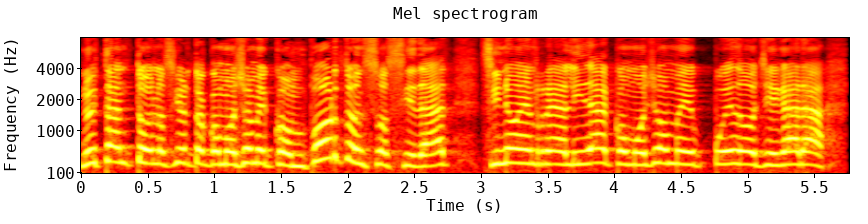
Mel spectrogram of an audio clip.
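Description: A man preaching a sermon to a church congregation, lively and joking, acting out little dialogues. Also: extremely high pitch, fairly quick. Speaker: pastor.

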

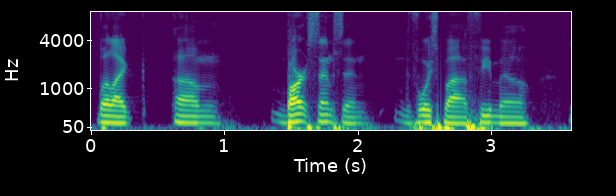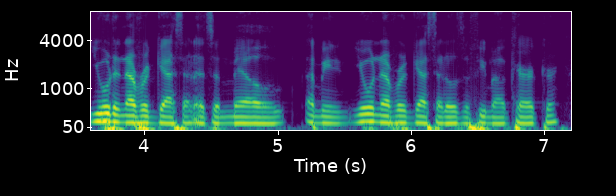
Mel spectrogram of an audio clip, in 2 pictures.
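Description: A man co-hosting a podcast in an easygoing drawl, often pausing on "um". His delivery stays flat and mellow. The sound is dry and close. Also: mid-range voice, clean tone, no echo. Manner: laid-back, drawling, frequent ums. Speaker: podcast co-host. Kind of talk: casual chat.

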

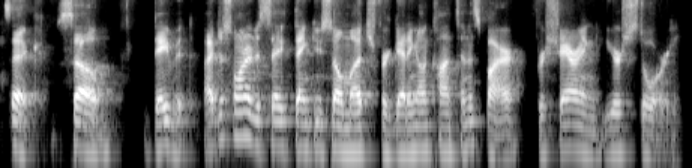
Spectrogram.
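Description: A man's voice: medium pitch, fairly even intonation, moderate pace, fairly bright tone. A man hosting a casual podcast interview, thanking his guest and chiming in with brief encouraging words. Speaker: podcast host.

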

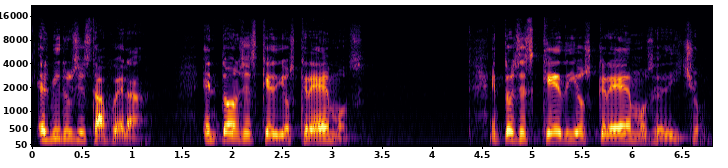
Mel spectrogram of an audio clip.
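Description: A pastor preaching a sermon, often asking the congregation rhetorical questions. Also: male voice, high voice, slow, a bit bright.

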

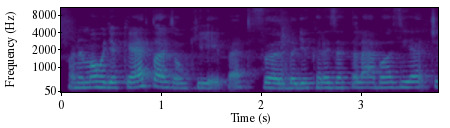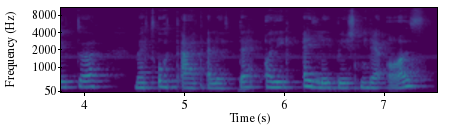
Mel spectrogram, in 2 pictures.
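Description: A woman narrating a storybook tale in a steady, expressive reading. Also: mid-range voice, reverberant. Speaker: reader.

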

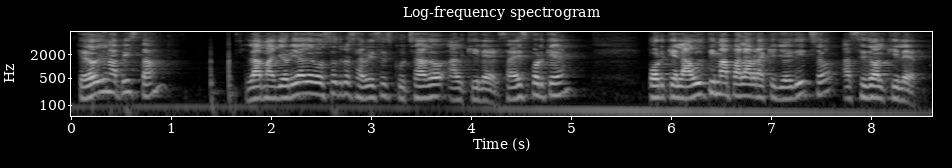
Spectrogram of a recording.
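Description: A man's voice: on the high side, brisk, a bit bright. A man with a Spain Spanish accent, a self-help teacher speaking directly to viewers in an emphatic way and repeating key phrases.

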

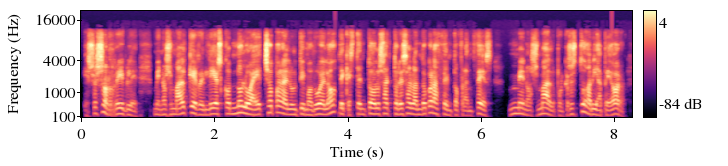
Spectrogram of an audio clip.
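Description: Man, Spanish accent, podcast co-host, animated and ranty, slightly high voice, dry close sound. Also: fast talker, hardly any pauses, breathy edge, no room sound. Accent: Spanish from Spain. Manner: animated, swears casually, rants with rising pitch. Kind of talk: casual film review chat.

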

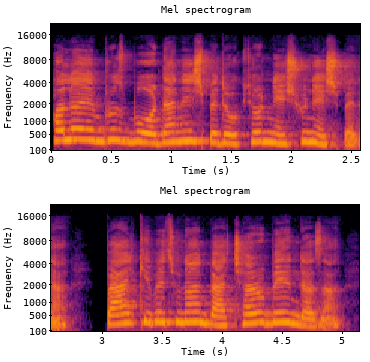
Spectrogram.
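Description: A woman's voice: sits high, pitched above the performer's own voice. A woman voicing a naive, hesitant young housemaid who chatters in a gossipy way. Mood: hushed. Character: young simple-minded housemaid girl, hesitant.

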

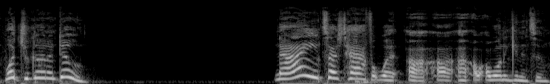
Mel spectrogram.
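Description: A man preaching an impassioned sermon, shouting, stammering and repeating words as he drives his points home. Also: sits high, sing-song, moderate pace, no room sound.

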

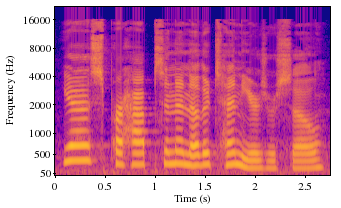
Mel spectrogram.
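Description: A woman reading as a steady, calm father. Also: sits high, voice pushed up. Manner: calm, measured, gently firm. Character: steady middle-aged father, practical and kind.

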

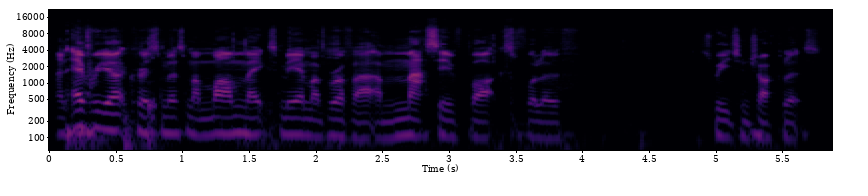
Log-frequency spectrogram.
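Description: A teenage boy from England hosting a casual podcast with friends, joking and loud, talking while eating. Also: lowish voice, fairly even intonation, brisk. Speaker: podcast host. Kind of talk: casual chat. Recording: noisy home recording.

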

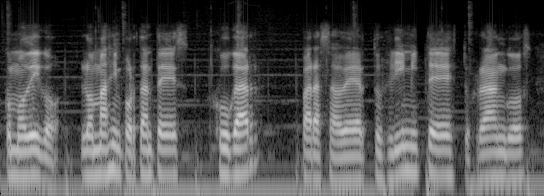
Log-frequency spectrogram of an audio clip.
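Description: A man's voice: mid-range voice, fairly even intonation, unhurried, a bit bright, smooth, faint music behind. A man talking about voice acting in a casual podcast conversation, explaining step by step and laughing easily. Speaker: voice actor guest.

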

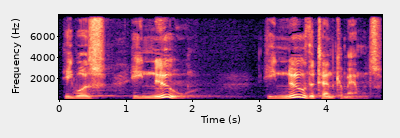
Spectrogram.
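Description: A man serving as priest, reading the gospel and then preaching slowly and measuredly, his voice carried by a long cathedral-like echo in a large church. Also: medium pitch, wildly swooping pitch, warm tone, slightly rough. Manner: slow and measured, with frequent "uh" fillers in the homily. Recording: reverberant church hall.

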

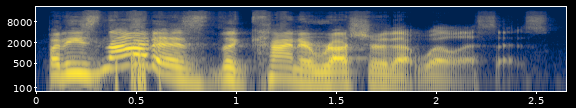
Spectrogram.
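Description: A man co-hosting a casual sports talk show, chatting in an animated way. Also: fairly high pitch, fairly quick. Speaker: podcast co-host.

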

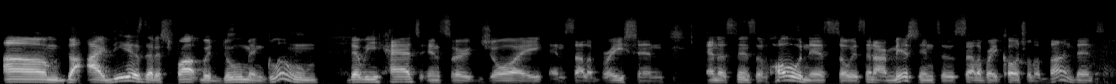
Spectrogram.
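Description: A man speaking as a podcast guest, an animated storyteller who laughs often and talks in quick bursts. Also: on the low side, no echo. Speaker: guest, theater organization leader. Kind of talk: conversational podcast interview. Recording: dull lo-fi sound, dry.

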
